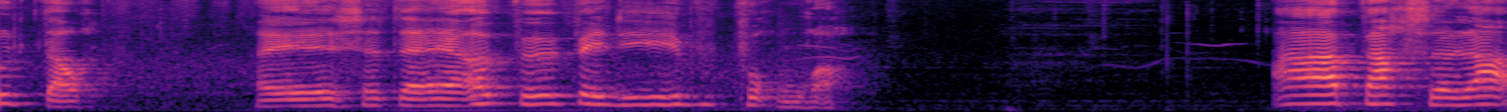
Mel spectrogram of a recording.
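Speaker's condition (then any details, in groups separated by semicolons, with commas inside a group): Parkinson's disease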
